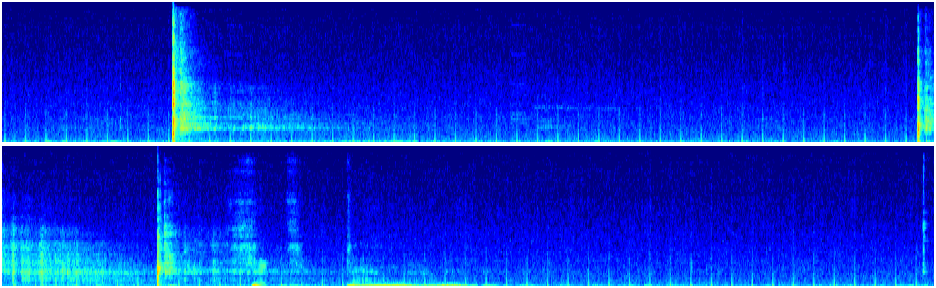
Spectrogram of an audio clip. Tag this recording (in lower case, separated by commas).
speech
